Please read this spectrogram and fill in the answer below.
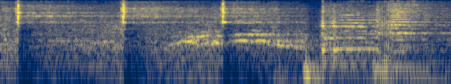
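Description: A tempo count-in of three sharp clicks about half a second apart. The big band's horns and rhythm section come in together about a second and a half in.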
